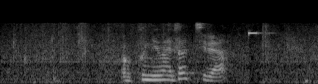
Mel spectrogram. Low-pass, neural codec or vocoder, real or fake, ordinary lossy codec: 7.2 kHz; none; real; Opus, 16 kbps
